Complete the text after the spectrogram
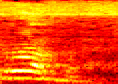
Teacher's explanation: लुंठित व्यंजन आ रहा है, मतलब जीवा पलट जा रही है।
